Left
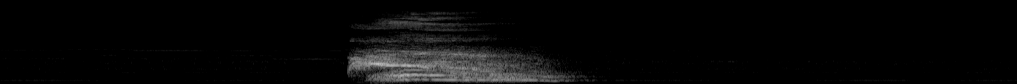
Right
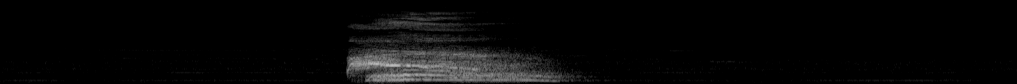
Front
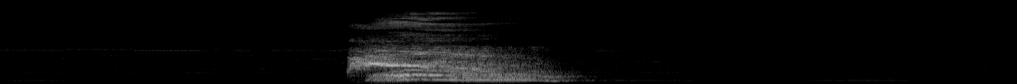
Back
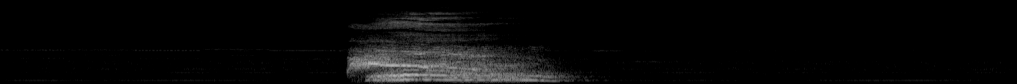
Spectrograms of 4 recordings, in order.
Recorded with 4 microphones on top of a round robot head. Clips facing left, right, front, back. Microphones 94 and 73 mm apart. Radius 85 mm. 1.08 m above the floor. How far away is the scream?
About 0.5 m.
